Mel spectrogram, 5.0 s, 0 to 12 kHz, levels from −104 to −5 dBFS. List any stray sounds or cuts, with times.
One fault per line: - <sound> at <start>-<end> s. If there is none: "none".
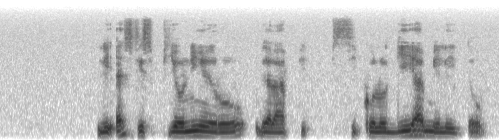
none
